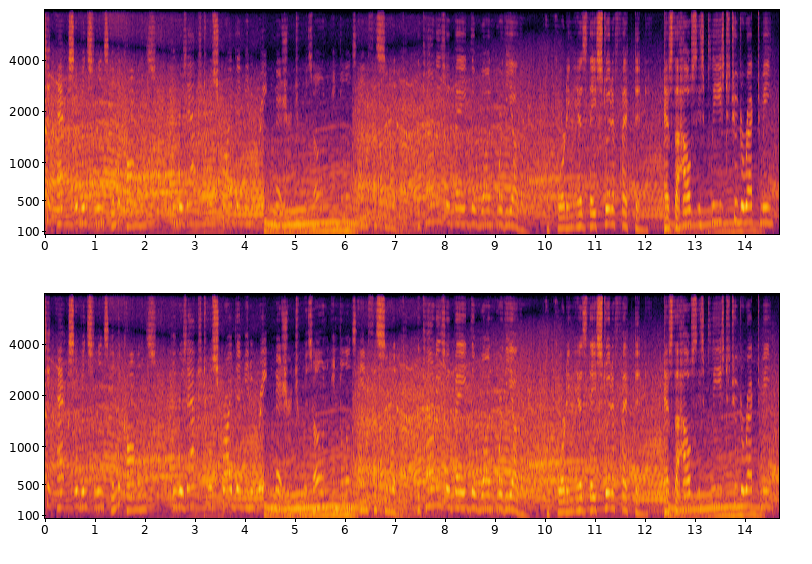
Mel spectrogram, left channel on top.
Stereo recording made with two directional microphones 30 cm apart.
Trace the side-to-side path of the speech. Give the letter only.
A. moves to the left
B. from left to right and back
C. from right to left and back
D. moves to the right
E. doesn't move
B.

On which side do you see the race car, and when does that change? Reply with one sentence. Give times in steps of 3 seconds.
In this clip you hear the race car on the left from 0 s, in the centre from 3 s and on the right from 6 s.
